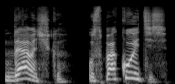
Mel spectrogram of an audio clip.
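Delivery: по-военному строгий окрик; рявкнуть команду, громче; строго гаркнул. A narrator's reading. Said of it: "по-военному строго гаркнул сержант". (резкий командный окрик)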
